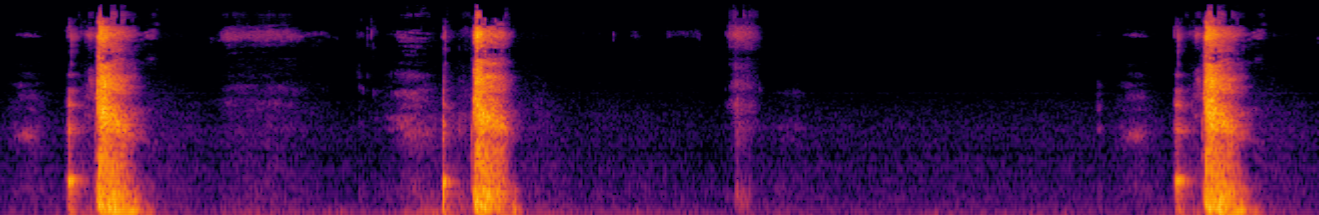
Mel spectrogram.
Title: morning sneezing fit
